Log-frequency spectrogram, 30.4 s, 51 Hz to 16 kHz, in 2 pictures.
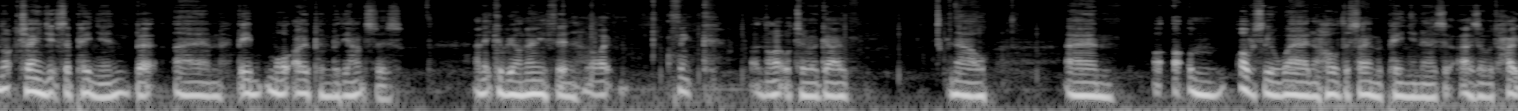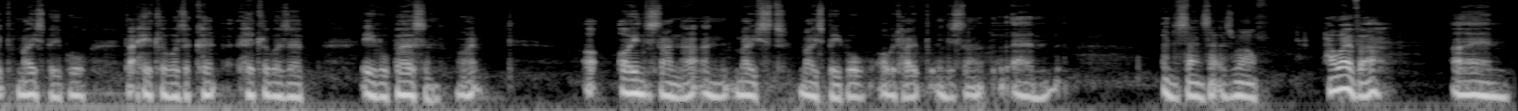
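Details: Stammering in a 43-year-old man with ADHD, a stammer that developed only in the last few years, with word avoidance and substitution, restarted sentences and mumbling.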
